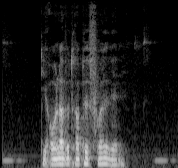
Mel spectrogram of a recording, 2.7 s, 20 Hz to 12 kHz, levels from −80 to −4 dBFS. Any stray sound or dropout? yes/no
no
